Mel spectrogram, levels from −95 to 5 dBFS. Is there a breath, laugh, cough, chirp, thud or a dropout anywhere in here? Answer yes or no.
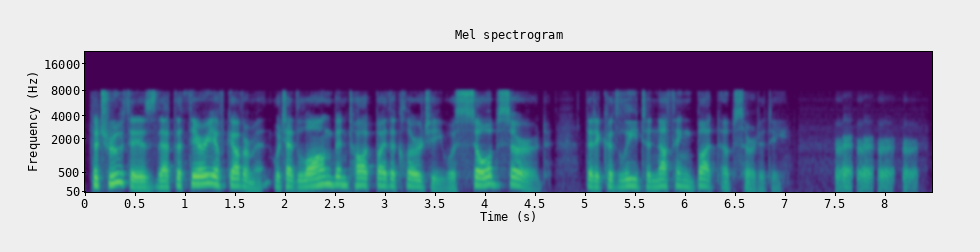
yes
